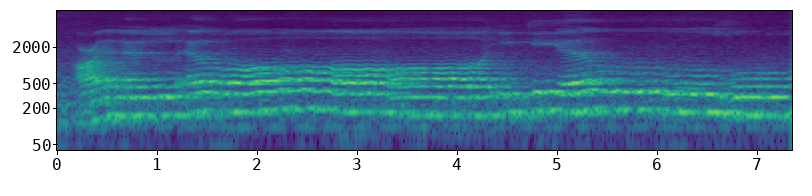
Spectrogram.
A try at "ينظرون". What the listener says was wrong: Ni tebal yanzur. Bunyi penuh mulut ni. Tak ada penuh mulut ni. Yanzur.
